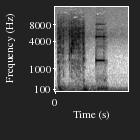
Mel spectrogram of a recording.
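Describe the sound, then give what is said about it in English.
A credit card swiped quickly through a scanner to make a purchase, a short scraping whoosh followed right away by a brief electronic beep, with a low hum underneath. “That's the sound of a credit card sliding through a scanner.”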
